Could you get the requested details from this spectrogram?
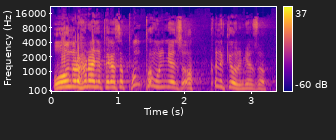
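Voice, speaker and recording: A man preaching in a church sanctuary, his high voice carrying a long reverb through the room. He is impassioned, dropping to quiet asides and rising to loud pleading. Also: a little fast. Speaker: pastor. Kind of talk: sermon.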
